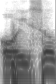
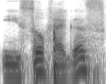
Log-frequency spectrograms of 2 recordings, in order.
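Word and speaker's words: oesophagus: ओ silent है, ठीक है। कई लोग ओइसो बोलते हैं बट ओइसो सही नहीं है, इसको अपन ईसोफेगस बोलते हैं।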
